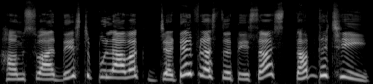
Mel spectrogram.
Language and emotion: Maithili, happy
